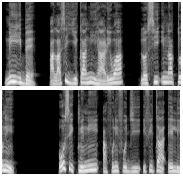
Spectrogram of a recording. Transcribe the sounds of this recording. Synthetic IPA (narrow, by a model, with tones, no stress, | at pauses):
nĩ˦i˨bɛ˨ | a˨la˨˦si˦˨je˨˦ka˦nĩ˦i˦˨ɦa˨ɾi˨˦wa˦ | lɔ˧si˦ʔi˦nã˦to˦nĩ˦˨ | o˨˦si˦˨k͡pĩ˧nĩ˦a˦˨fo˨˧nĩ˦fo˧d͡ʒi˧i˦fi˦ta˦˨e˧li˦˨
